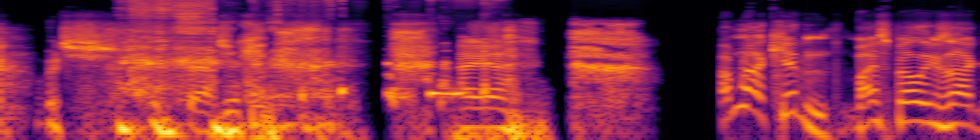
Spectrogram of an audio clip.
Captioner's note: they both laugh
